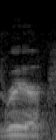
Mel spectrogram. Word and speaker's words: RIR: So that was the Reptile Information Review, which of course the initials are RIR, and as you just heard me say, I generally pronounce it as Rear.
